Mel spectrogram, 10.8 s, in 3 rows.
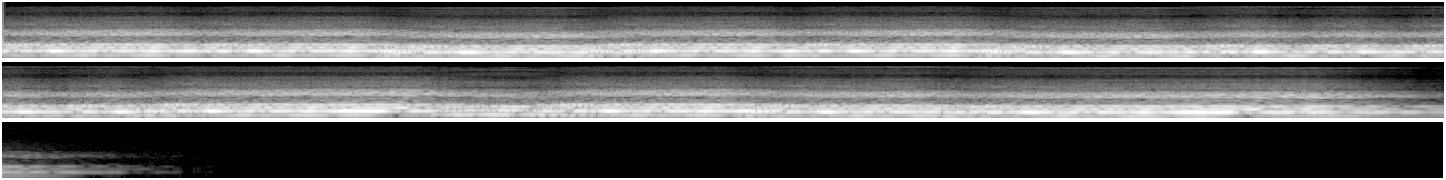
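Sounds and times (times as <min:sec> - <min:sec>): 
tenor singing: 0:00.0 - 0:07.2.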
